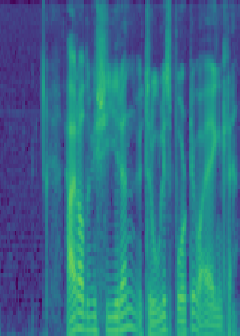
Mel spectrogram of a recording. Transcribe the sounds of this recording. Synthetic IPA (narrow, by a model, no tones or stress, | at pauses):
hæːɾhɑd̪əʋiːʃiːɾənʉ̰t̪ʰɾuːlɪspoːʈɪʋɑ̰ːḛːɡənt̪lɪ̰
